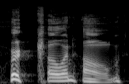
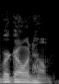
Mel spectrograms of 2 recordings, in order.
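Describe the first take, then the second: First: Laughing, slower. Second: Said in the usual way. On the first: Retold or imitated. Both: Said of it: "and I said".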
